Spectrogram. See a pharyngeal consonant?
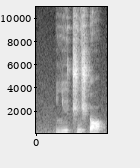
no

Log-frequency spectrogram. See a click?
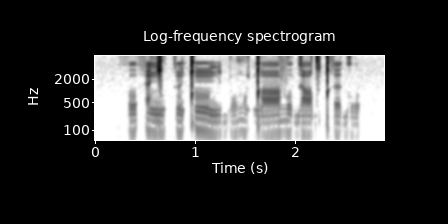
yes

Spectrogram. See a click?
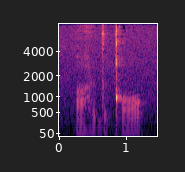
yes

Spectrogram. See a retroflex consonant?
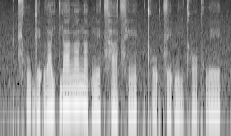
no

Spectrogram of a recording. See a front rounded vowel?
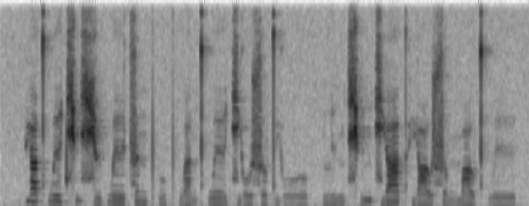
yes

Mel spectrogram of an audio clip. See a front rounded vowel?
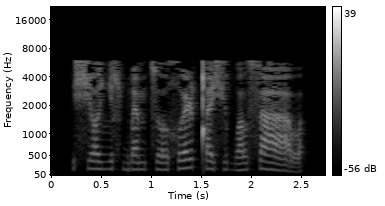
no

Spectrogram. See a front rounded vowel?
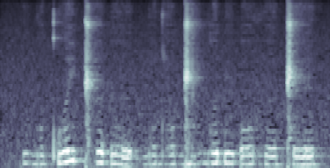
yes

